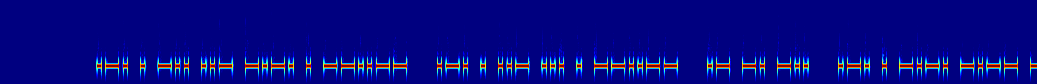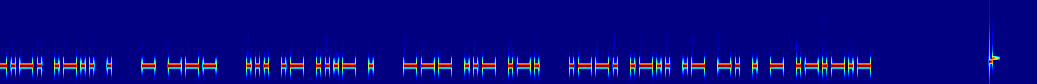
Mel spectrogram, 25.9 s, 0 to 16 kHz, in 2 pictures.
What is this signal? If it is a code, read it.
Morse code, heard as a keyed tone, about 22 wpm, 700 Hz. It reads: REDUCE, REUSE, AND RECYCLE TO SAVE OUR PLANET.
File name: Difficult Sentences with Hints - 22wpm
